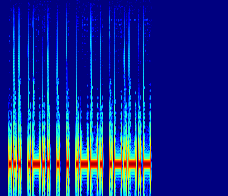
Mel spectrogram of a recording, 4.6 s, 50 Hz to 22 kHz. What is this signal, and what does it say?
Morse code, heard as a keyed tone, about 25 wpm, 700 Hz. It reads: SLEEP.
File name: practice / 25wpm / Sentences with 2-Word Phrases - 25wpm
